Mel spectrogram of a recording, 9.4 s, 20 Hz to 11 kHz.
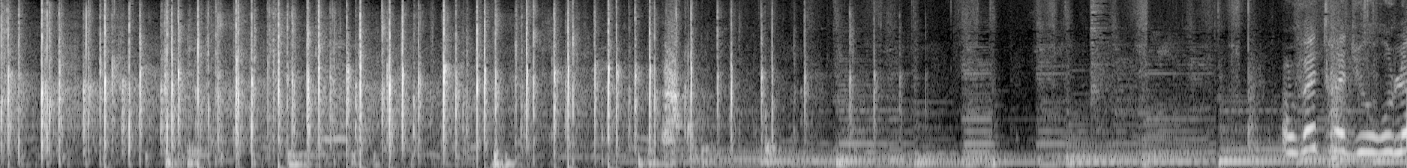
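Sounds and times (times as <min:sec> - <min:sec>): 
audience applause: 0:00.0 - 0:06.1
speech: 0:08.6 - 0:09.3.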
